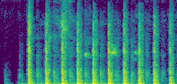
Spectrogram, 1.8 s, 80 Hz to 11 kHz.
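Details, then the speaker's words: Rapid, even metal-on-metal knocking, about six taps a second, from the rear tailgate of a Honda Odyssey RB1. The latch itself works but rattles, worst with light shaking at low gear while braking near a stop. Fixed by replacing the tailgate latch assembly. "因为尾箱有异响，啪啪啪啪啪的敲击声。"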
